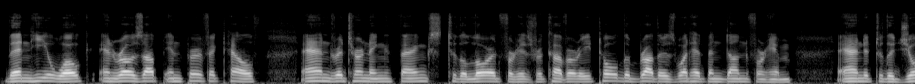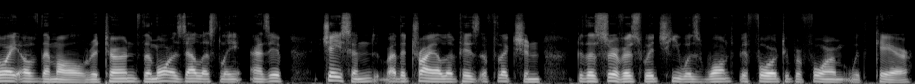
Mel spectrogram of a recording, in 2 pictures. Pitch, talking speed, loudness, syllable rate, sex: 135 Hz, 195 wpm, -19 LUFS, 4.9 syllables/s, male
